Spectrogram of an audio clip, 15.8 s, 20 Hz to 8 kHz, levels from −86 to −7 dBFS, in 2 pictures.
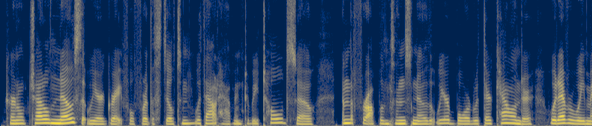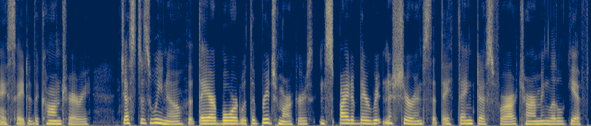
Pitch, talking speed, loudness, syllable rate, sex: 190 Hz, 230 wpm, -22 LUFS, 6.3 syllables/s, female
